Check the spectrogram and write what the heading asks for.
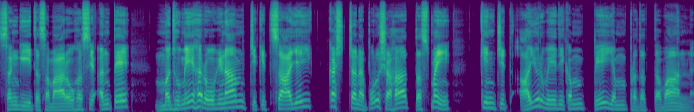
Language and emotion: Sanskrit, neutral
